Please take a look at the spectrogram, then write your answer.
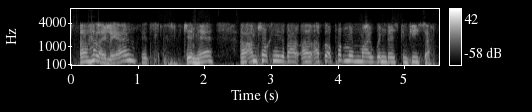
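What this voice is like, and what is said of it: Posh British accent. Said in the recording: “it sounds so posh when you say it”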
